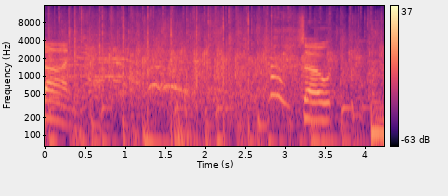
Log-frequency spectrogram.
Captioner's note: applause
